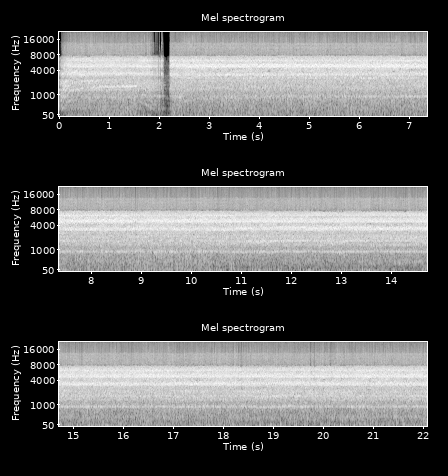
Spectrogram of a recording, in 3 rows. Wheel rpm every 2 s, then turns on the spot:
150, 140, 200, 220, 230, 230, 230, 230, 230, 230, 230.
none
